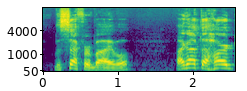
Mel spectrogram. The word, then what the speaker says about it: Cepher: But if just for short, it's the Sepher Bible.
